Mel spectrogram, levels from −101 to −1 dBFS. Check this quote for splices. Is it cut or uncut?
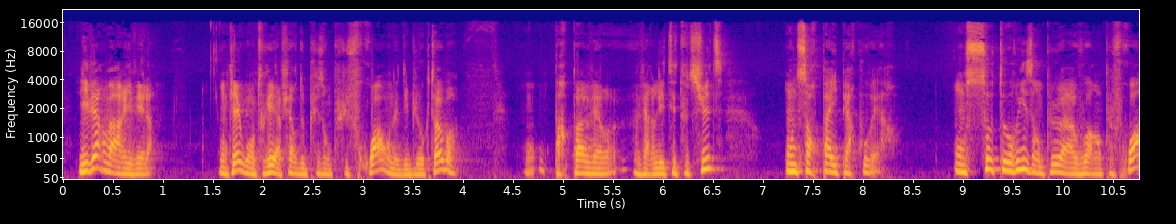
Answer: uncut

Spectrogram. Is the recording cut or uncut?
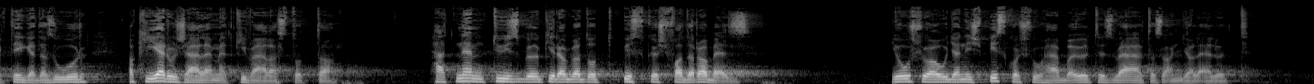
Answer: uncut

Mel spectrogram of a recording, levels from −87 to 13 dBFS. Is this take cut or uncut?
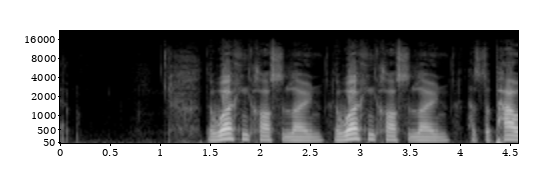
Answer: cut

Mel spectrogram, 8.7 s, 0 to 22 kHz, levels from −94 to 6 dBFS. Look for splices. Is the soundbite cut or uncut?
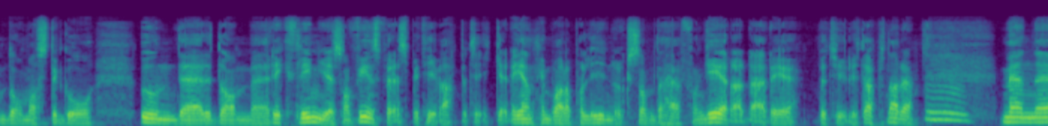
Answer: uncut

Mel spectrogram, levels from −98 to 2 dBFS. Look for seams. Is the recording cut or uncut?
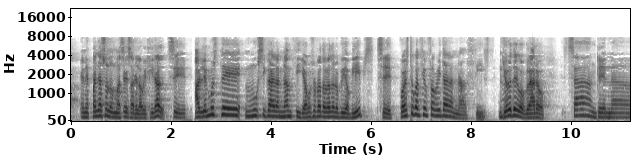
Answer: uncut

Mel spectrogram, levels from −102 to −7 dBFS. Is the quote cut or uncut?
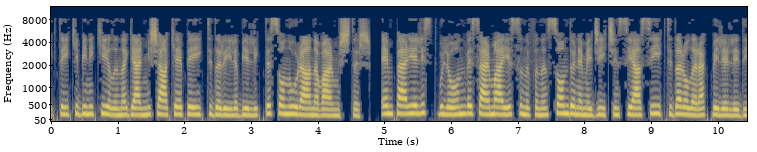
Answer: cut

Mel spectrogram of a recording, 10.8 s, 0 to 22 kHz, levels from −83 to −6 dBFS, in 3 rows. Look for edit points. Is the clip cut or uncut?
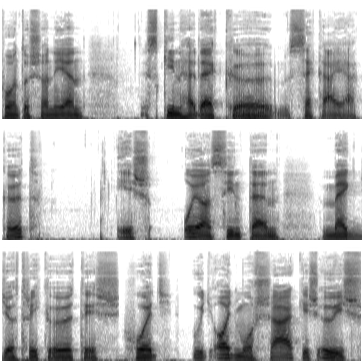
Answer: cut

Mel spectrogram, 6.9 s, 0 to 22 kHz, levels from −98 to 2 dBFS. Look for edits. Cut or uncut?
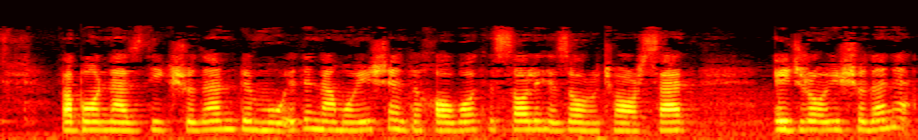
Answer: uncut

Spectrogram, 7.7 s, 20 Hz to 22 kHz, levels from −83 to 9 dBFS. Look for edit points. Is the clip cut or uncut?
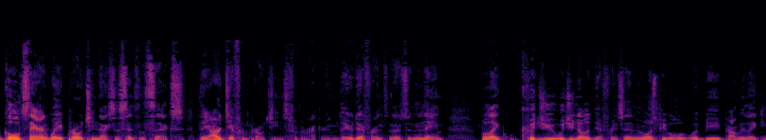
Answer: cut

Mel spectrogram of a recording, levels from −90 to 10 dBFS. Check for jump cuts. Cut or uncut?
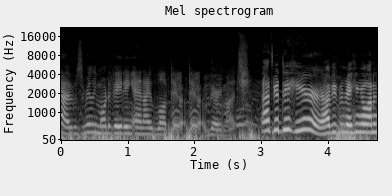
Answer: cut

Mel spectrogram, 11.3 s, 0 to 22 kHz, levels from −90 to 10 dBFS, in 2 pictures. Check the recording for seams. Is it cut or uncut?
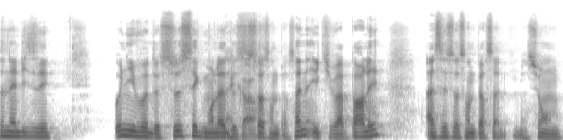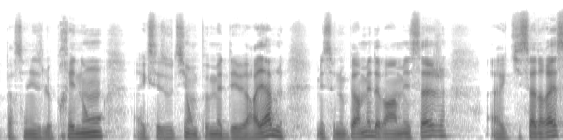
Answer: uncut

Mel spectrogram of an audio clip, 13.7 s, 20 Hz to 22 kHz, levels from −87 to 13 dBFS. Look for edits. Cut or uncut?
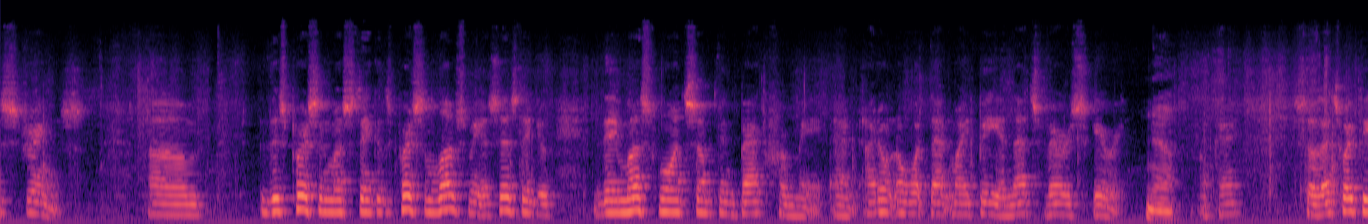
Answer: uncut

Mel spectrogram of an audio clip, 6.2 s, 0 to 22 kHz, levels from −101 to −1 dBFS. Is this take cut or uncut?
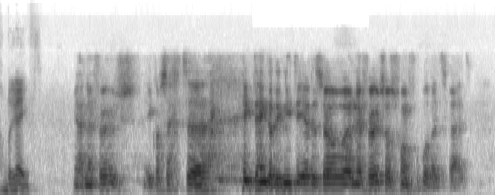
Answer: uncut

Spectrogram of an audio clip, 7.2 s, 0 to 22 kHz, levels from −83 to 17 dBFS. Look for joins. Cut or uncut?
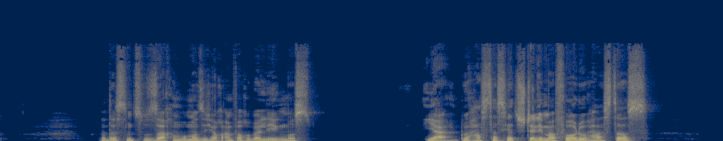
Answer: uncut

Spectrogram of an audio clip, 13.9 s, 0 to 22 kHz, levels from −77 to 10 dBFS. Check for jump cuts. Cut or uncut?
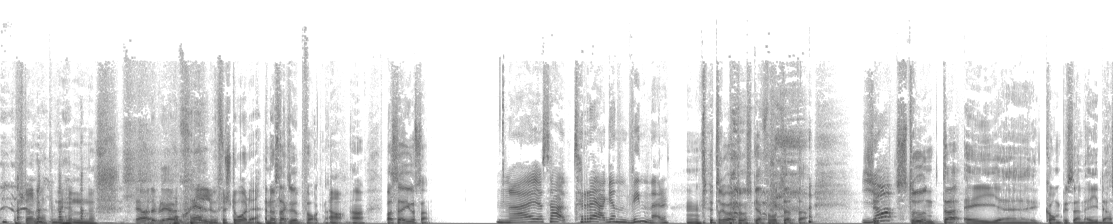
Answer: cut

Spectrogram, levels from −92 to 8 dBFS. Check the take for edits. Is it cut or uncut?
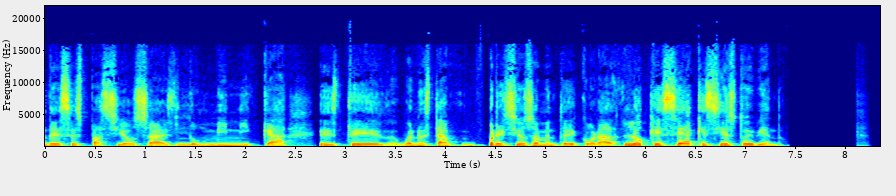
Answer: uncut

